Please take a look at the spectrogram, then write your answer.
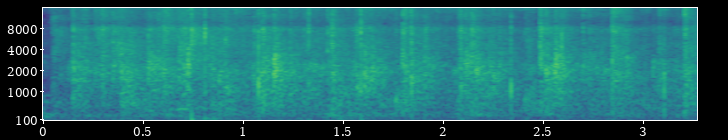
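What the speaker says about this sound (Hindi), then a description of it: "ठोको ताली।" Applause from an audience at a Hindi-language health talk promoting DXN products, a moderately loud, steady wash of clapping lasting a few seconds with no voices over it.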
